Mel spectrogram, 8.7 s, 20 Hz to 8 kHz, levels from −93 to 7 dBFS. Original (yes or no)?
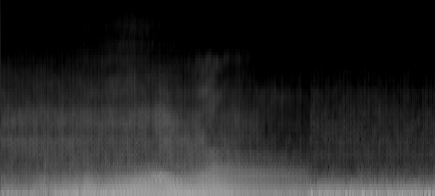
no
